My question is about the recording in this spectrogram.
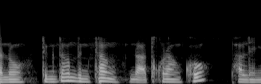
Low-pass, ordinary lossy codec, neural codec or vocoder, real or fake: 3.6 kHz; none; none; real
